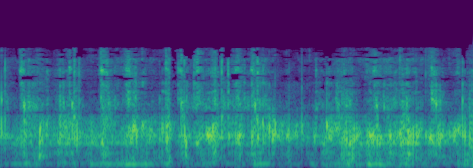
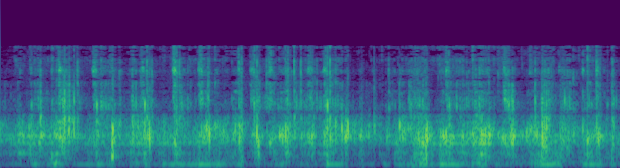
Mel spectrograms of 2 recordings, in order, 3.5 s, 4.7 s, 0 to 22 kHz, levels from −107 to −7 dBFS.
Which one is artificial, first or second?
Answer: first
